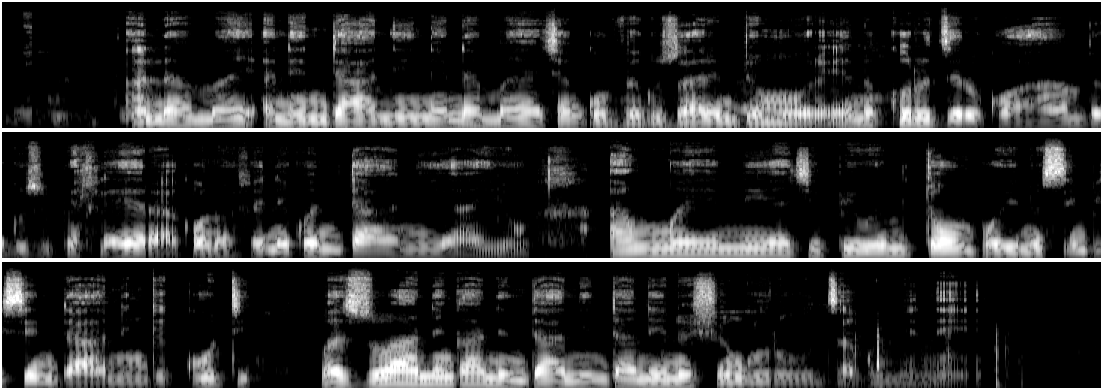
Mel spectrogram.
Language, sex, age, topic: Ndau, male, 18-24, health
